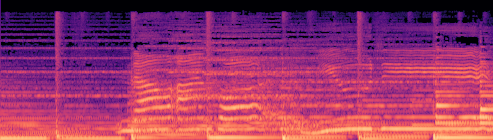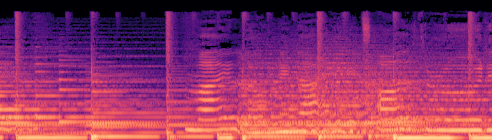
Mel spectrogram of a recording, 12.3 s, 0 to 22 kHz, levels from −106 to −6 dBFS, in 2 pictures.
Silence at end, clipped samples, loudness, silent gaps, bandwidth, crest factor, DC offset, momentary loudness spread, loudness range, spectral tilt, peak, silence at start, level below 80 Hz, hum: 0 s; under 0.1%; -23 LUFS; none; 15.5 kHz; 16 dB; under 0.1%; 9 LU; 3 LU; -7 dB/octave; -6 dBFS; 0 s; -26 dBFS; none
